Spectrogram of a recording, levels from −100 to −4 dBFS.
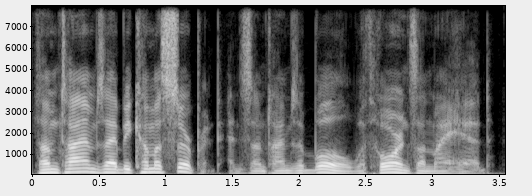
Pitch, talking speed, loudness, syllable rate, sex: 125 Hz, 235 wpm, -18 LUFS, 6.8 syllables/s, male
